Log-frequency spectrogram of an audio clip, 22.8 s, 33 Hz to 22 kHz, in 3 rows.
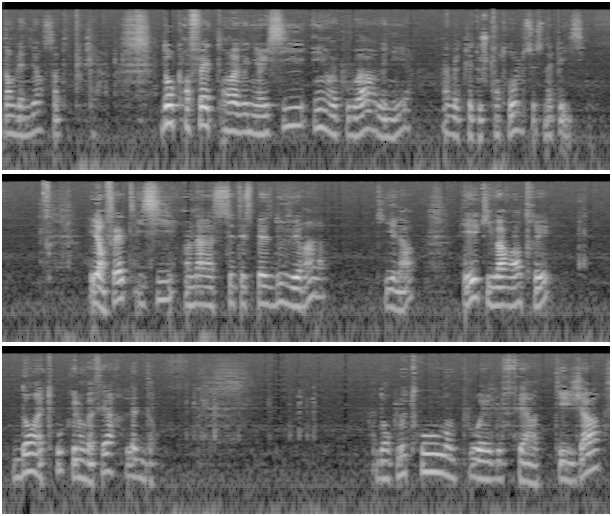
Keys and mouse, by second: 1.7-8.2 middle drag, 8.8 middle click, 10.2-13.5 middle drag, 13.7-17.7 middle drag, 20.5 middle click, 20.7 middle click.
